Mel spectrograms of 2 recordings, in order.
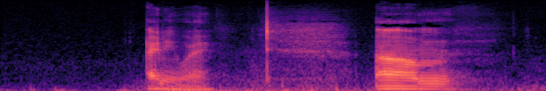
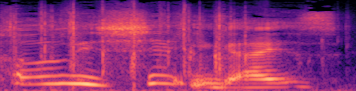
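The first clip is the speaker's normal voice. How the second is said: much higher, loud holy shit; shocked shout; 8 dB louder, slower than usual. Real, not acted. Reader stunned by the spread, calls out to viewers in surprise. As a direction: blurt it out, stunned.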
